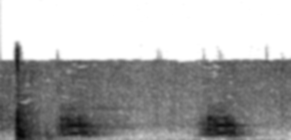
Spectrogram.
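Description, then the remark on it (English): A dog named Queenie barks twice, two mid-pitched, slightly hoarse barks about half a second apart, following a brief sharp snap at the very start. No one speaks. “Oh, shut up, Queenie. Be quiet, will you?”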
